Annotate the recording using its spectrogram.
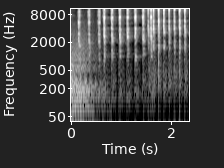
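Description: Clock ticking sound effect, sharp ticks that speed up to about a dozen a second. At the start, the tail of a falling whoosh fades out.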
